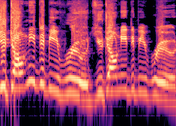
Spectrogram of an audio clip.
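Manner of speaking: pissy, put-out, snippy and irritated tone. Retelling what a hostile woman told the speaker and Riley: mimicking a pissy woman. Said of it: "she was super pissy".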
